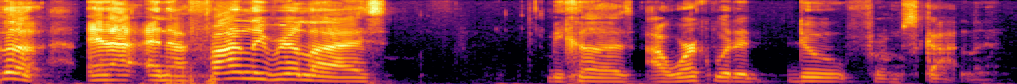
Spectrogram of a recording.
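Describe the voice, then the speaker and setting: With an American accent and lively intonation, the speaker goes at a fairly slow pace, leaving long, frequent pauses. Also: man, fairly high pitch for a man. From Erie, Pennsylvania. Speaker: podcast co-host and comedian. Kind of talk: casual chat. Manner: mumbling.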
